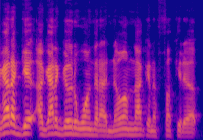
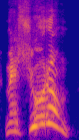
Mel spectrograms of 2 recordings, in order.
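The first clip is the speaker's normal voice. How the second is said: high, loud Cajun character yell; comic full-voiced shout; shouted order; 9 dB louder, slower than usual. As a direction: bellow the order to your buddy. Joke's acted shouted order.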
